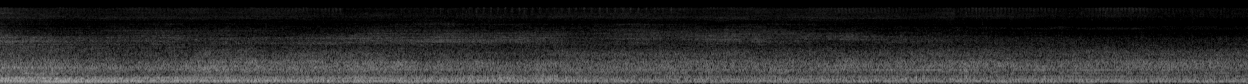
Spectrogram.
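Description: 2014 Ford F350 Super Duty's 6.7L Power Stroke V8 diesel engine idling steadily, a little louder in the first second or so before settling.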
